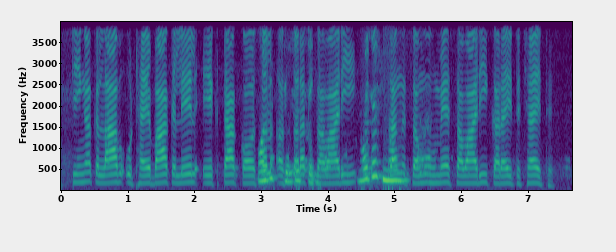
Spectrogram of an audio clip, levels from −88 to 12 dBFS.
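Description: A short speech recording carries echo leak at 0.0–0.16 s, 2.62–2.67 s, 3.41–5.89 s and 7.55–7.65 s. A delayed copy of the voice trails it by 260 ms in the first two spots and 320 ms in the last two. It is faint, around 30 to 35 dB down, except in the long middle stretch, where it rises to about 15 dB below the speech. The likely cause is a loudspeaker on the far side whose echo canceller let part of the returning sound through. Unlike room reverberation, which smears the sound continuously, this is a distinct, later repeat that comes and goes. Speech suppressed in double talk shows up between 2.93 and 3.83 s, dipping the voice by roughly 15 dB in pieces that add up to about a third of a second, and again at 4.42–4.55 s. These dips overlap with the echo, so the likely culprit is an echo canceller ducking its own talker along with the loudspeaker echo while they overlap. That timing, and the partial rather than total loss of level, set it apart from packet-loss dropouts. 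Throughout, the narrowband sound with nothing above 4 kHz fits a G.711 call path.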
